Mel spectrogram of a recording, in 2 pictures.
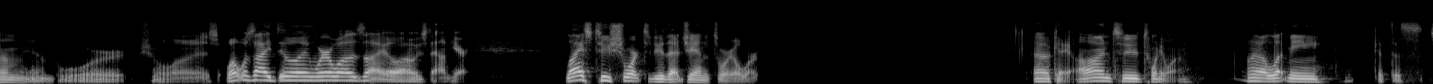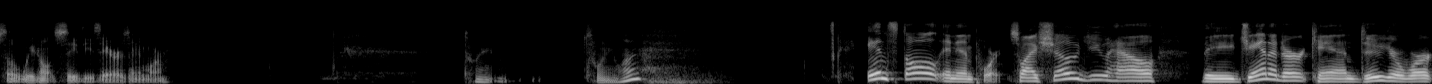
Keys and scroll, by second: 0.1 Tab, 9.0 alt+Up, 10.2 super+Up, 13.5 Escape, 14.0 super+z, 14.6 super+z, 15.3 super+z, 16.0 super+z, 18.5 super+z, 18.6 super+Up.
